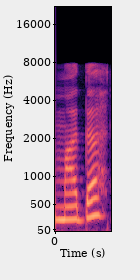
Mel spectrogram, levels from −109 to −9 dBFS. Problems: none marked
